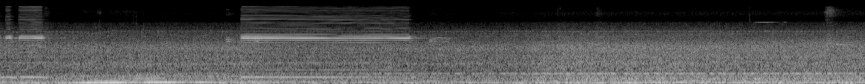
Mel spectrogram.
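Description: Road traffic in Rio de Janeiro with buses and cars, a steady low rumble of engines and passing vehicles, with a brief high tone near the start, continuous and moderately loud throughout.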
